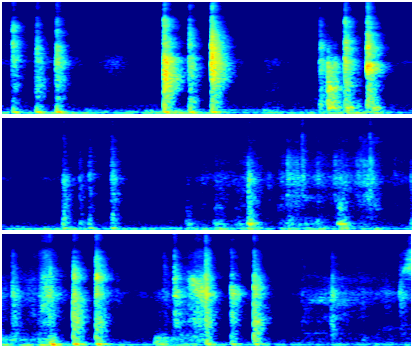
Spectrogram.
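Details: Focused respiratory assessment: sharp hollow taps in pairs and short runs as the chest is percussed; the note is resonant, neither dull nor hyper-resonant, a normal finding.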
